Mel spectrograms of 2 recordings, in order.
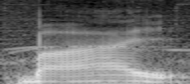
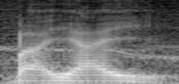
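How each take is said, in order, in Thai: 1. ออกเสียงโดยไม่มีเสียงเลื่อนระหว่างสระ 2. ออกเสียงโดยมีเสียงเลื่อน y ระหว่างสระ (1) "อันแรกที่เราใช้กันอยู่เรื่อยๆในห้องเรียน" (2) "ประสบการณ์ตรงยังไม่เคยเห็นเจอคนญี่ปุ่นพูดแบบนี้"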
